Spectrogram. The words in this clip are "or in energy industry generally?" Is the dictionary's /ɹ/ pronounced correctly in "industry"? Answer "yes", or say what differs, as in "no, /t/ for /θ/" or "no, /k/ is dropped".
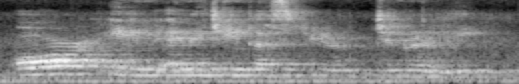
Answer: no, /ɹ/ is dropped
